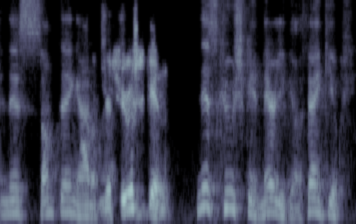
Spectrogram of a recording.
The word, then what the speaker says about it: Nichushkin: Nichushkin.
